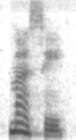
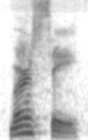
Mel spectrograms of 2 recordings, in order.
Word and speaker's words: mercy: Then Marcy, according to the American pronunciation, we have to pronounce R, but in the British accent, we do not pronounce R in this case. Marcy rather than Marcy. Mercy. Mercy.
